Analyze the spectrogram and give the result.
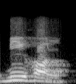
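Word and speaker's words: বিহ্বল: কিন্তু এখানে বসে যে বিহল এই যে ব এখ এখানে বসেছে এখানে কিন্তু বটা আমরা উচ্চারণ করি না এটা উচ্চারণ করি এইভাবে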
